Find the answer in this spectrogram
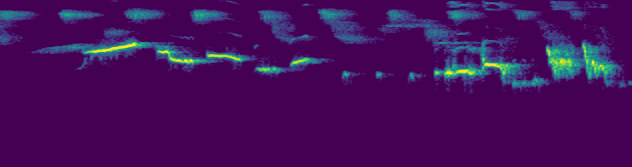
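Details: White-rumped shama singing in the morning, a varied run of clear whistled notes that slide and fall, then turn into rapid, busier chattering phrases near the end; no other sounds stand out.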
